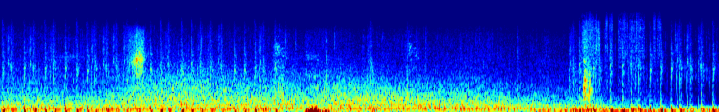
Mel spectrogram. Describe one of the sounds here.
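Footsteps patter quickly over rocky ground.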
